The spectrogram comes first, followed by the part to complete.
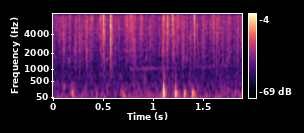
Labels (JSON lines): {"label": "biophony", "recorder": "SoundTrap 300"}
